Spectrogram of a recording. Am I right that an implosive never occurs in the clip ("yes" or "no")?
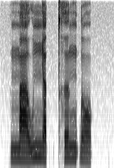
no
